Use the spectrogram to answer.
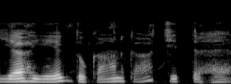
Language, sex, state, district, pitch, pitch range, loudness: Hindi, male, Jharkhand, Deoghar, 130 Hz, 120-140 Hz, -22 LUFS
